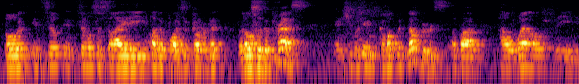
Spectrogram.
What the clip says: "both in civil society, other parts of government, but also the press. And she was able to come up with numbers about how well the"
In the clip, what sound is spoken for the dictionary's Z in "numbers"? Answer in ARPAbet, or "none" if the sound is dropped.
Z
